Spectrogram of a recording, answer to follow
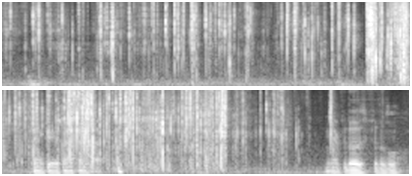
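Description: Plastic wrapper of a Topps baseball card pack crinkling in the hands and being torn open at its crimped seam, with the loudest tear about halfway through and more crinkling of the opened wrapper after it.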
